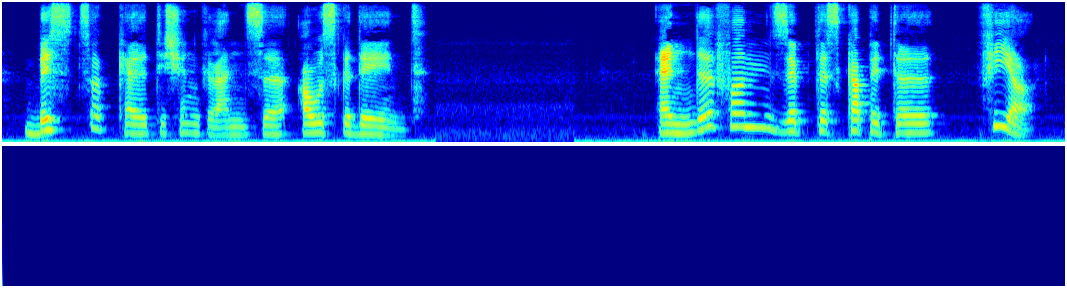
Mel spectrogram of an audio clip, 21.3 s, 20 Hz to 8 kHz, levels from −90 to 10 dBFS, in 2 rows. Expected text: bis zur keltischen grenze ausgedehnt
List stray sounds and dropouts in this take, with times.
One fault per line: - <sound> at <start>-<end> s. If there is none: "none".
none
